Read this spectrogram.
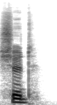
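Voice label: "should", British English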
